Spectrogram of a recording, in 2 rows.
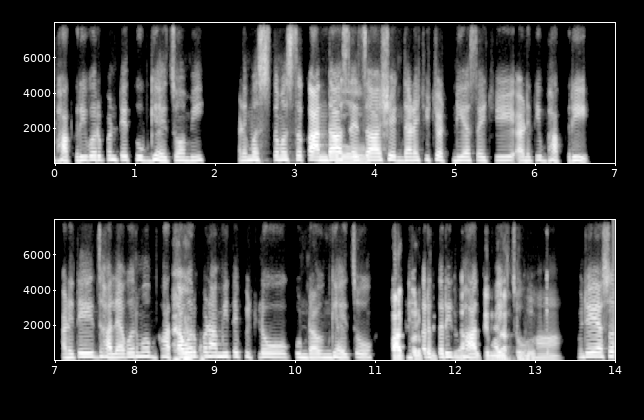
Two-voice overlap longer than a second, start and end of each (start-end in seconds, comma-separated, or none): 11.2-13.0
